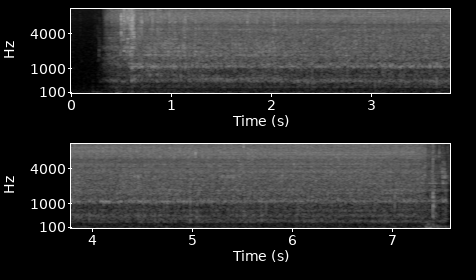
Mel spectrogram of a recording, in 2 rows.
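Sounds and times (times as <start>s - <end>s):
water running into a large cooking pot: 0.3s - 7.5s.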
